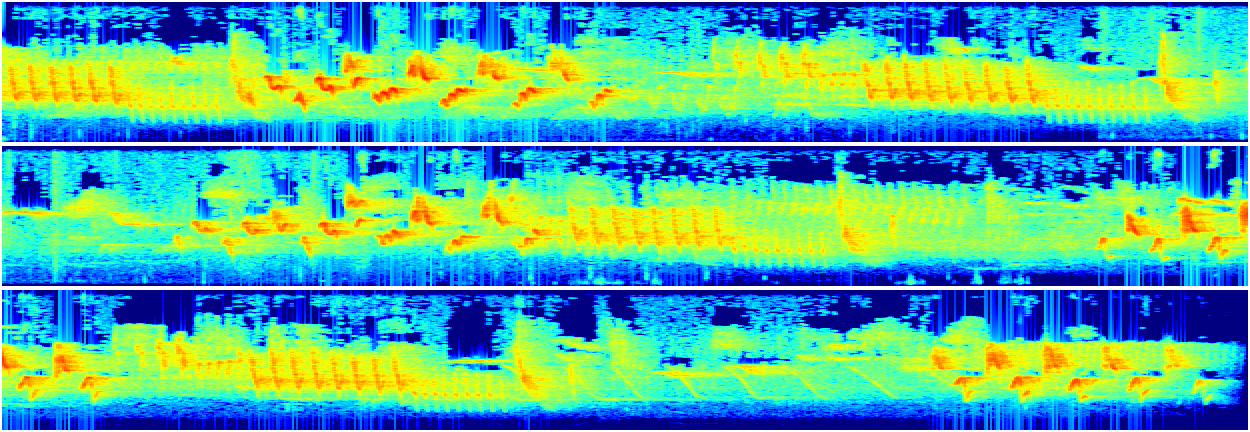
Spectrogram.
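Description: Wild songbirds singing in a steady chorus of chirps and trills, with a louder phrase of quick, sharp descending notes repeated every few seconds.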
